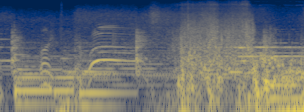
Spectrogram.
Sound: screams; ambient music

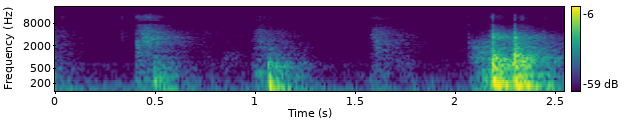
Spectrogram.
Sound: footsteps

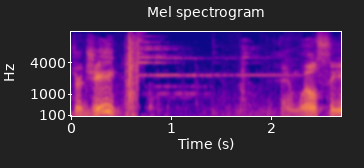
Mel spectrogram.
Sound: ping

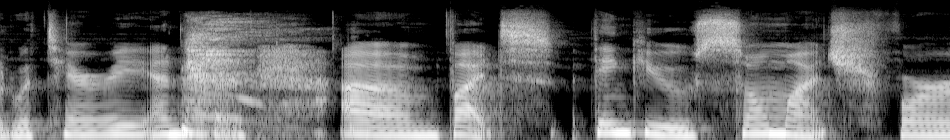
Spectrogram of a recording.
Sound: laughter

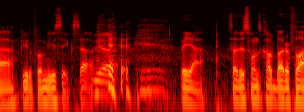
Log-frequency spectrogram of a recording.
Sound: laughing

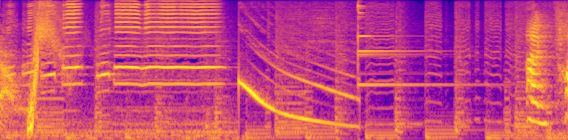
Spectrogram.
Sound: whooshing; triumphant music

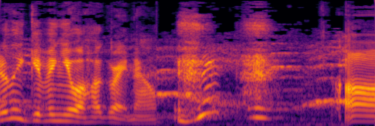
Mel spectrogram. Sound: laughing

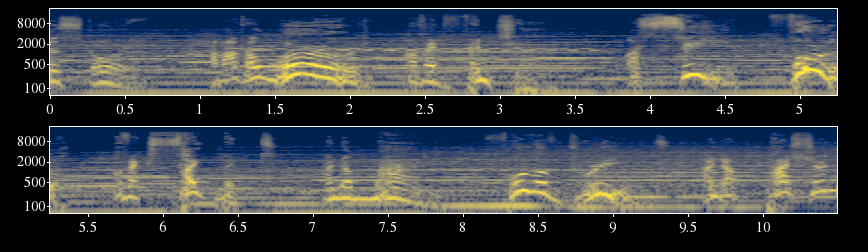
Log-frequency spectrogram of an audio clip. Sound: excitement

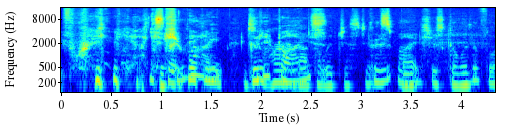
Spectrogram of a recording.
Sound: laughing

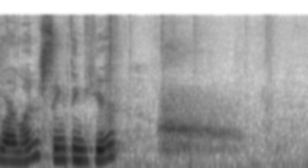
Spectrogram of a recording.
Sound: exhales

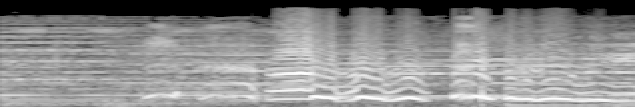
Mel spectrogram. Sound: crying

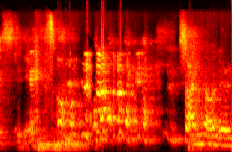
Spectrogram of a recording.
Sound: laughing

